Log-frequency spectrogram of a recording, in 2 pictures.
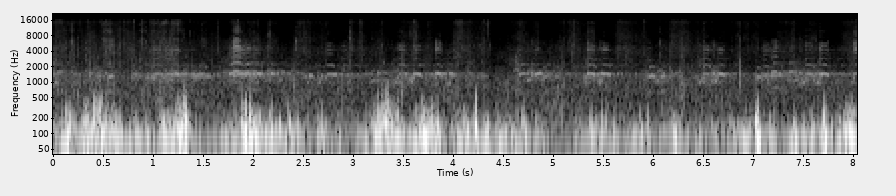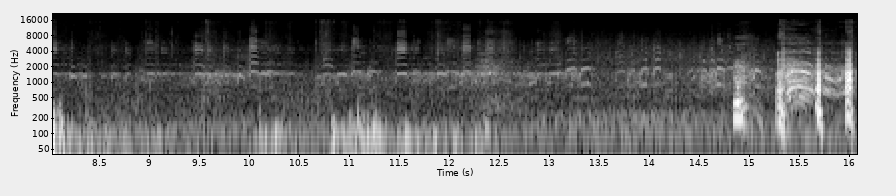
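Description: Geese honk repeatedly near a giant schnauzer, with scattered calls and low thumps throughout before several louder, closer honks near the end.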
